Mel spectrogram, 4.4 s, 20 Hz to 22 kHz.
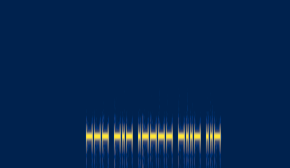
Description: Morse code, heard as a keyed tone, about 40 wpm, 700 Hz. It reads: OK1XU
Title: DXCC-100 Call Signs - 5 Characters - Repeated 2x - 40wpm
